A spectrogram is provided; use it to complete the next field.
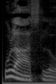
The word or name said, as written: Ulászló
